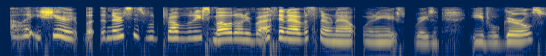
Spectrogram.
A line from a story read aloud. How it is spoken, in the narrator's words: Kilraven muttered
